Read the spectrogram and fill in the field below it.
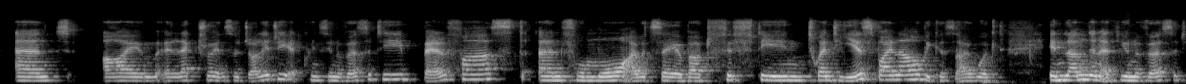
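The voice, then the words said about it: German accent in English. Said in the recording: “as you can guess from my accent, I'm not neither Northern Irish nor English. So I'm originally from Germany”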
